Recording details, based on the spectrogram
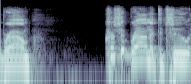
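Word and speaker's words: Braun: I like Christian Brown spell brown but he's they pronounce it brown chrisan brown at the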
